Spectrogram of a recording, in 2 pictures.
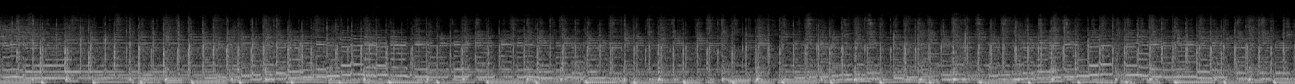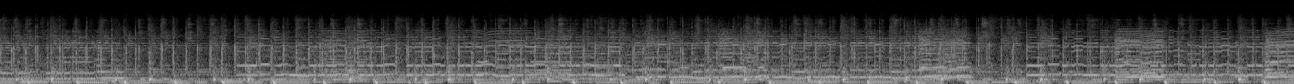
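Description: Live band playing an instrumental passage of a Latin-flavoured dance tune, with electric guitar, bass guitar and a steady beat, cutting in suddenly. Melodic runs climb and fall, and from about halfway the saxophones hold long notes.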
